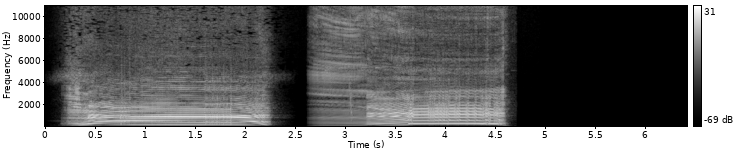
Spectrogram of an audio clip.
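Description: A cow mooing twice, two long moos of about two seconds each. The first rises quickly in pitch, holds, then falls away at the end; the second starts with a long rising glide before levelling off and stopping abruptly.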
